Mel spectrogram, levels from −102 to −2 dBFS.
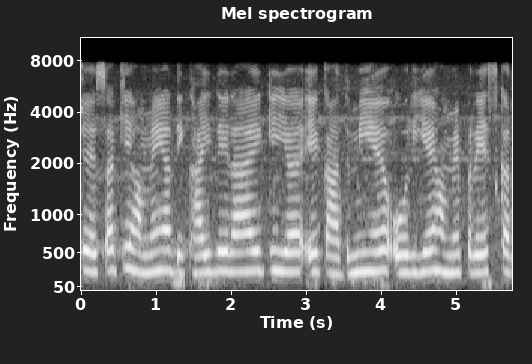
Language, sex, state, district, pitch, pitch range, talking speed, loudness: Hindi, female, Chhattisgarh, Bilaspur, 245 Hz, 235-255 Hz, 185 wpm, -12 LUFS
